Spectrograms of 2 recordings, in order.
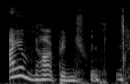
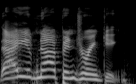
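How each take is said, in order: First: The voice is noticeably lowered. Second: The voice is at its normal, higher level. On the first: "Let me lower my voice because that sounds guilty" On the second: "That also right there sounded guilty"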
